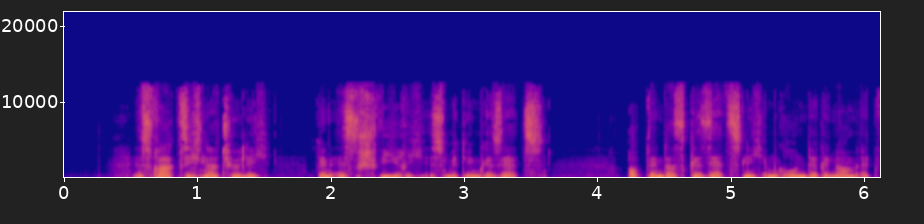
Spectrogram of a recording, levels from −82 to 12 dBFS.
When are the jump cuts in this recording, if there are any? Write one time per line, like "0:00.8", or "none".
0:02.2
